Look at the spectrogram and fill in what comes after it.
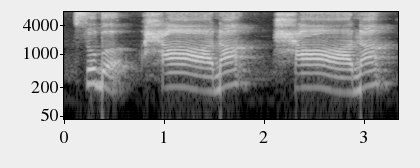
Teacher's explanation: ہا بریک ہے یہاں پہ، کھڑا زبر ہے لمبا کریں گے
